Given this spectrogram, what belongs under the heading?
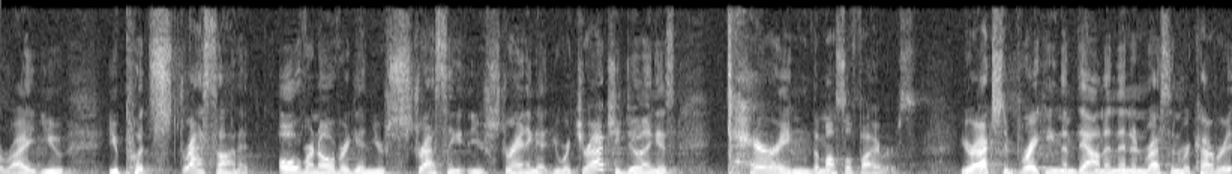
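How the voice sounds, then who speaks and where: A middle-aged man speaking as a motivational speaker at a live seminar, telling stories in an animated, punchy way with self-deprecating humor. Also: medium pitch. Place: stage before a live audience.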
